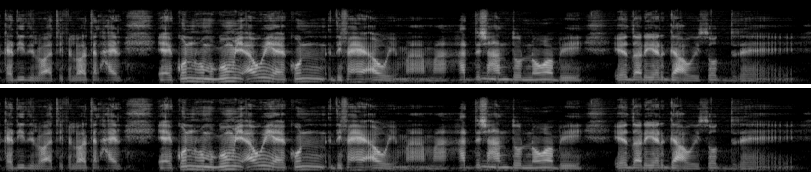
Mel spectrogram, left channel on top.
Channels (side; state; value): both; identical; correlation 1.00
